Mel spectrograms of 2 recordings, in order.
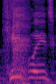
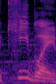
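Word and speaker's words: χ-blade: explosion from when the keyblade was destroyed yeah he means the x-blade it's just pronounced like keyblade even though it's just one keyblade ah the series is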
